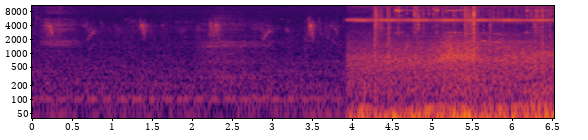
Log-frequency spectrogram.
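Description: Faint, sparse bird chirps over quiet ambience. About four seconds in, the sound cuts abruptly to a much louder rushing ambience with a steady high-pitched whistle and a low rumble.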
